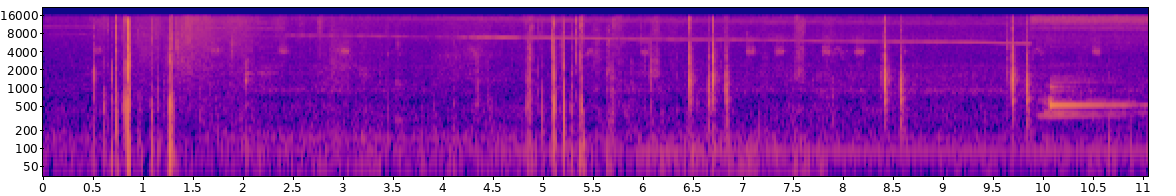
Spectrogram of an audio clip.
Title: Acer aspire 5742 sound problem,, squeak '' anyone know how to fix???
